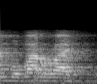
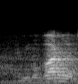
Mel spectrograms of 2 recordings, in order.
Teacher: المبرد هو محمد ابن يزيد ابو العباس البصري، كان تلميذا عند المازني لمكانته العلمية، لقبه المازني بالمبرد بكسر الراء. الكوفيون فتحوا الراء فقالوا المبرد وليس المبرد · Shown in: first take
